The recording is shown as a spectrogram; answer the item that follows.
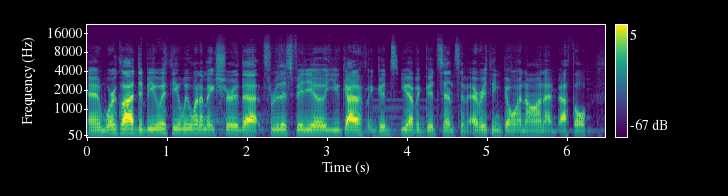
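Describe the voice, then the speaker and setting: Monotone, flat delivery at a very fast pace with hardly any pauses, over music in the background. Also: man, medium pitch for a man. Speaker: pastor. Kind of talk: church announcements video. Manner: conversational with fillers.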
